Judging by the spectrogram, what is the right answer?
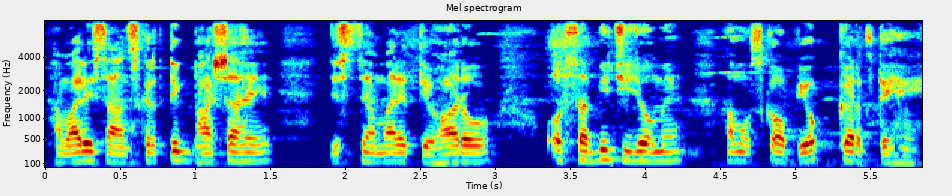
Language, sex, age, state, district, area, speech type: Hindi, male, 30-45, Madhya Pradesh, Ujjain, urban, spontaneous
